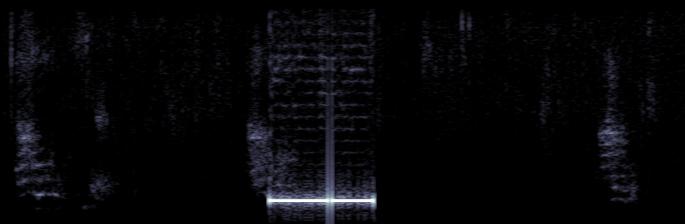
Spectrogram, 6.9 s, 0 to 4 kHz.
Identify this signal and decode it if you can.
Ringback tone (Europe, 425 Hz).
